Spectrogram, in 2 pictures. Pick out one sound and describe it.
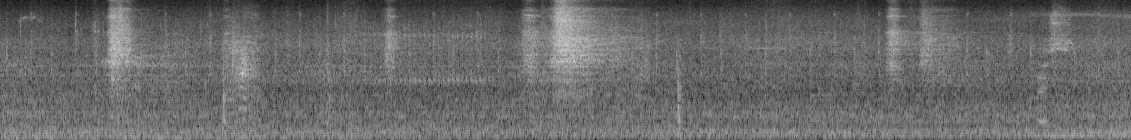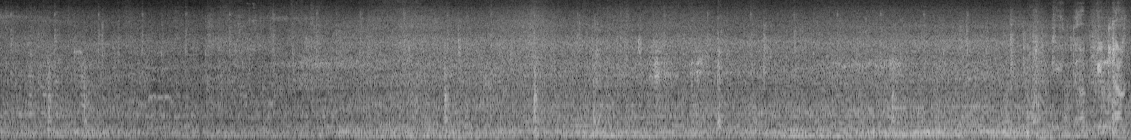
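A vehicle engine hums steadily from inside, rising and falling as it speeds up.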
